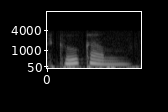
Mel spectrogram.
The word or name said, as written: skookum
